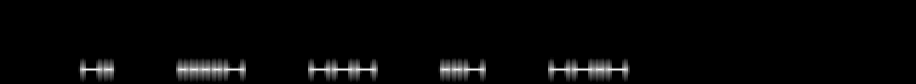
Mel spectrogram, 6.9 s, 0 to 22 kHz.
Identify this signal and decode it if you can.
Morse code, heard as a keyed tone, about 28 wpm, spaced as for 13 wpm, 700 Hz. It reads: N4OUQ
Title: USA Call Signs - 4x Character Spacing - 28wpm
